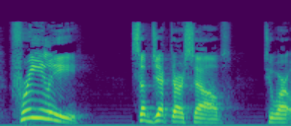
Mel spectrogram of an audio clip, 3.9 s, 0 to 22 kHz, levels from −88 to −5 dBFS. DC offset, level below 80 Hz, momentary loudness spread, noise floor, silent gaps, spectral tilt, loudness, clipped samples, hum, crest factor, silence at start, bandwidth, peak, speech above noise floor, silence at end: 0.5%; -60 dBFS; 15 LU; -65 dBFS; none; -3.5 dB/octave; -20 LUFS; under 0.1%; none; 18 dB; 0.15 s; 11 kHz; -4 dBFS; 45 dB; 0 s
